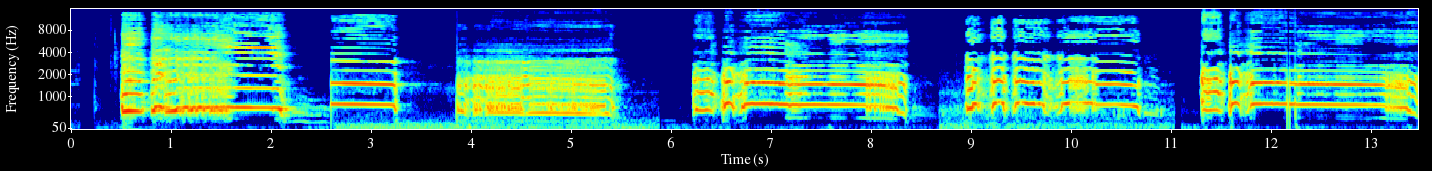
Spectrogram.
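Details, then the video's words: Repeated rooster crowing in the morning, about six crows over thirteen seconds, each with choppy opening syllables and a long held harmonic note, separated by short silent gaps and some low noise. "Morning Hen Sound & Rooster Sound Effect - Cock Dance Suara Ayam Jago Berkokok"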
